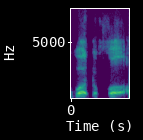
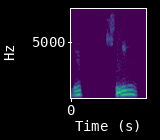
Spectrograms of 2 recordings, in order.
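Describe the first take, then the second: First: Said in the usual way. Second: A much higher, startled "What the fuck?" with a rising end; high-pitched shocked "What the fuck?", softer; shocked disbelief. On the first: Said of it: "I literally was like". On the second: Retold or imitated. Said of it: "And I'm like".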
